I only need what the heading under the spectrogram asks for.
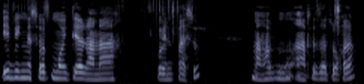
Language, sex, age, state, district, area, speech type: Assamese, female, 60+, Assam, Dibrugarh, rural, spontaneous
